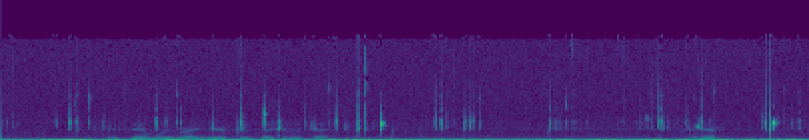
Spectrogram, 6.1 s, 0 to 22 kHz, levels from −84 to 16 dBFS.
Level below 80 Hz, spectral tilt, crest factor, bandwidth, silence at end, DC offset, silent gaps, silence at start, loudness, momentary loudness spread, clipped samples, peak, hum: -26 dBFS; -4.5 dB/octave; 16 dB; 5.2 kHz; 0 s; under 0.1%; none; 0 s; -31 LUFS; 10 LU; under 0.1%; -4 dBFS; none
